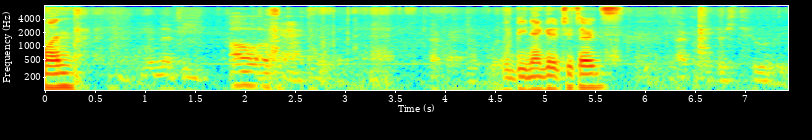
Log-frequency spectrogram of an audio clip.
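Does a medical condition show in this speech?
No.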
